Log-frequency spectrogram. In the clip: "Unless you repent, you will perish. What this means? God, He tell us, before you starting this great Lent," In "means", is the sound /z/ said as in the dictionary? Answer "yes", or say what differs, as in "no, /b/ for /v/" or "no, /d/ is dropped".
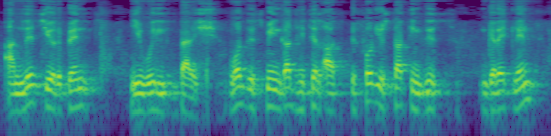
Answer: no, /z/ is dropped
